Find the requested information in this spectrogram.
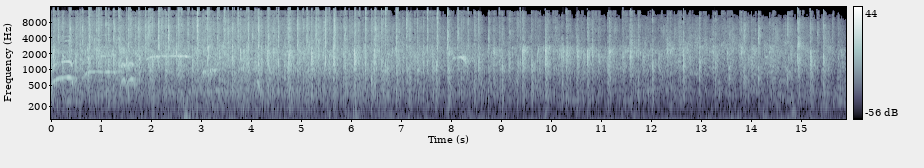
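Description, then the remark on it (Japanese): Sustained applause from an audience asked to stand and welcome a man, a dense steady patter of many hands clapping that holds at an even, fairly loud level throughout, with a few faint cheers or voices mixed in early on. “Thank you for that wonderful applause.”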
